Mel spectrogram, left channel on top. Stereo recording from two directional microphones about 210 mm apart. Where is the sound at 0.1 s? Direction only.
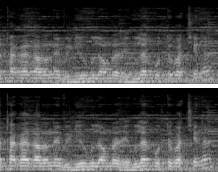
25° right (ahead or behind).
